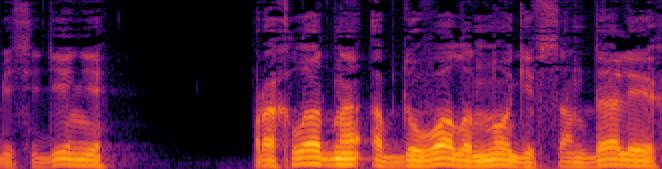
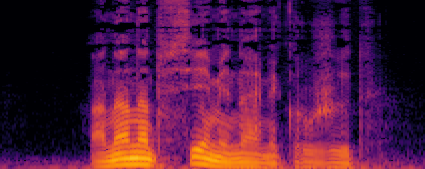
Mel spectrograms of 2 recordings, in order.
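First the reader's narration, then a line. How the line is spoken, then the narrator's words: Quiet, to himself. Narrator (Russian): тихо отозвался Иисус, как бы говоря с самим собой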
